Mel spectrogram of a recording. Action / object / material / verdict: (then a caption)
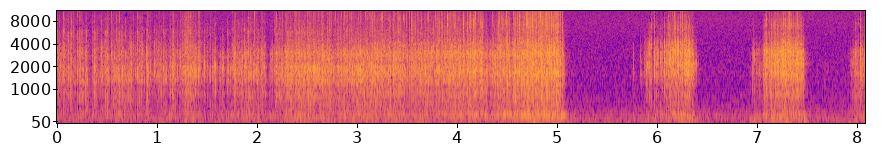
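scrape / silicone bristle scrubber gloves rubbed together / silicone / none. Pink silicone dish gloves with bristle pads, worn on both hands, are rubbed together with the palms and fingers in front of the recorder. The result is a dense, bright bristly scratching that runs steadily for about five seconds, then breaks into three short rubbing bursts separated by near silence. The sound has almost no low end.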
